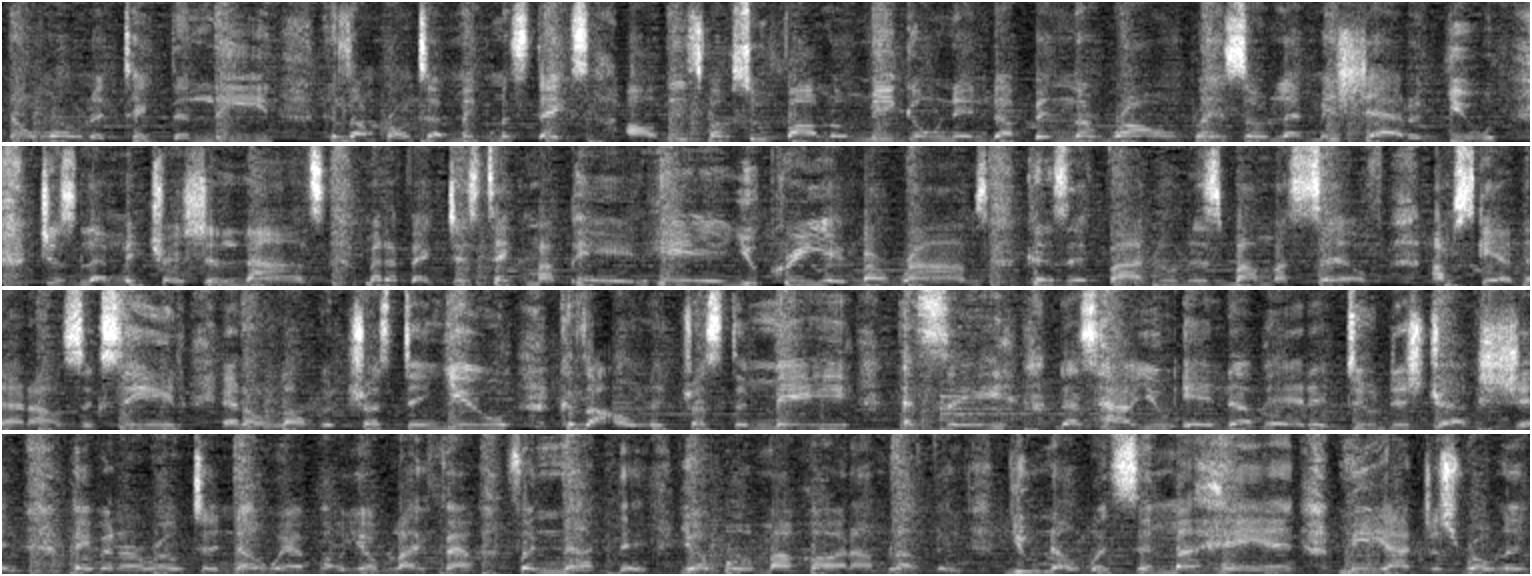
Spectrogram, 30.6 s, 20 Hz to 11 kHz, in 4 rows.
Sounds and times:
Female singing: 0:00.0 - 0:30.5
Music: 0:00.0 - 0:30.5.

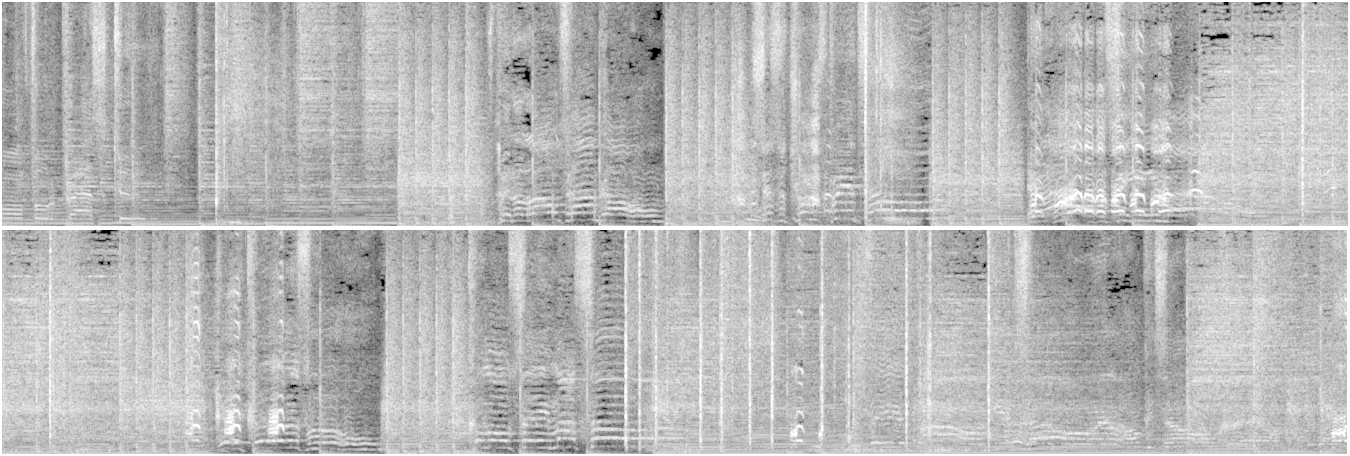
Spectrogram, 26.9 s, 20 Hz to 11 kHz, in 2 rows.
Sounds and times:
Honk: 0:10.2 - 0:12.1, 0:15.3 - 0:16.4, 0:21.3 - 0:21.7, 0:26.7 - 0:26.9.

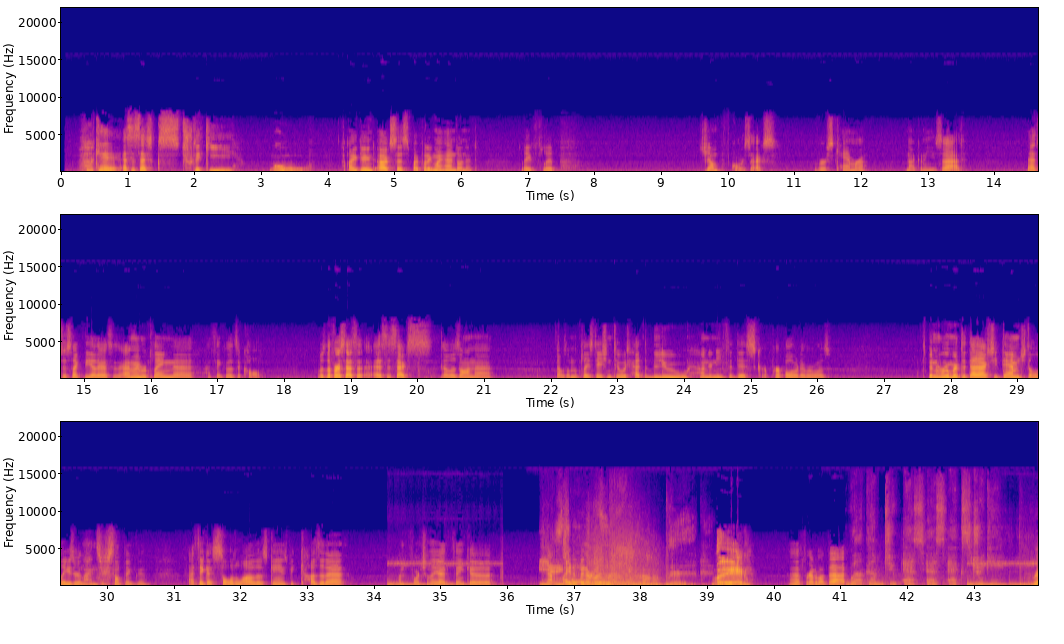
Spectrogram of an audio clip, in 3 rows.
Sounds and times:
Inside, small room: 0:00.1 - 0:43.9
Speech: 0:00.3 - 0:06.3, 0:06.9 - 0:07.5, 0:09.6 - 0:12.1, 0:12.7 - 0:13.6, 0:14.5 - 0:17.7, 0:18.5 - 0:21.2, 0:22.1 - 0:26.2, 0:27.6 - 0:33.6, 0:34.2 - 0:35.8, 0:36.5 - 0:43.9.

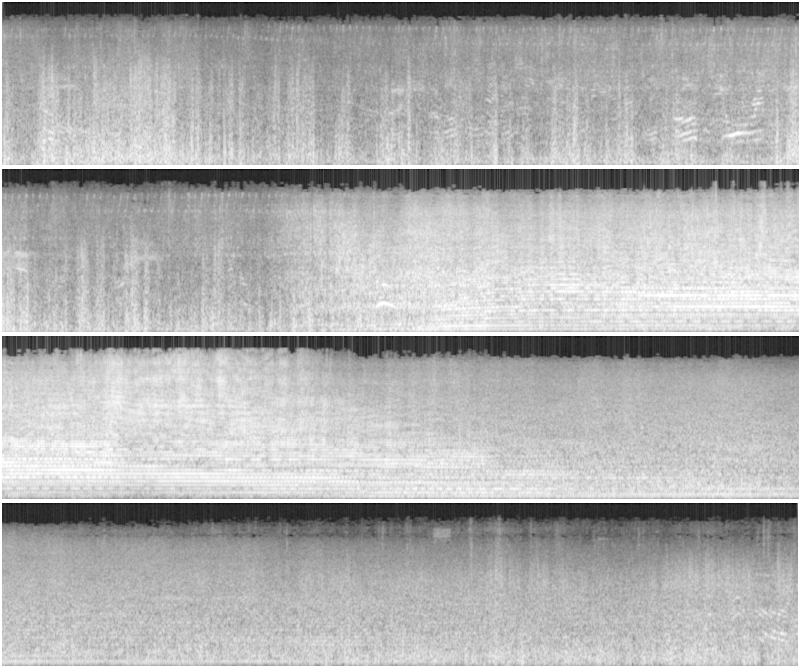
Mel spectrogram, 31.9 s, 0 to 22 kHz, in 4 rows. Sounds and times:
Aircraft: 0:00.0 - 0:31.8
Outside, rural or natural: 0:00.0 - 0:31.8.

